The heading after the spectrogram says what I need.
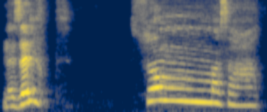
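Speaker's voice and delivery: "ثم" stretched out, "صعدت" eased in; teacher acting out a slow sequence. Shown as a demonstration. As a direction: drawl each word to show a long gap. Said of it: "في بطء".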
